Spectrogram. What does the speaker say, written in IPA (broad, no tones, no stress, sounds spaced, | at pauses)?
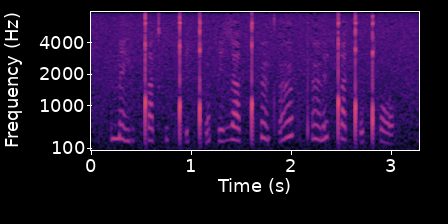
m ɛ̃ j u ǃ a kʰ u ǃʼ e ǃʼ õ h e ɮ a ǃʰ œ̃ tʼ ɐ̃ | pʼ œ̃ ɾ ø ǃ a ǃʼ o ǃʰ ɔ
